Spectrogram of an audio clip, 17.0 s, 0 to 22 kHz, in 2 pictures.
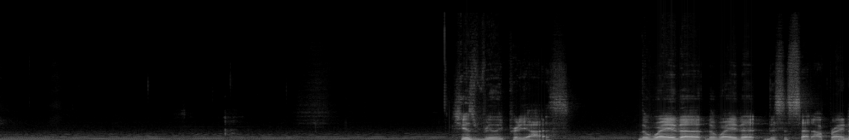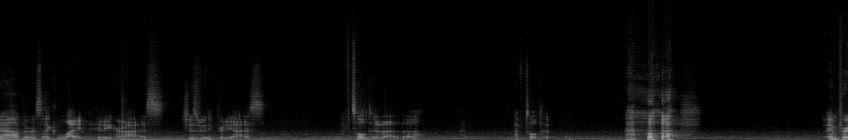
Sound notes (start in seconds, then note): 0.2 pensive music; 2.4 whispers; 14.7 laughing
